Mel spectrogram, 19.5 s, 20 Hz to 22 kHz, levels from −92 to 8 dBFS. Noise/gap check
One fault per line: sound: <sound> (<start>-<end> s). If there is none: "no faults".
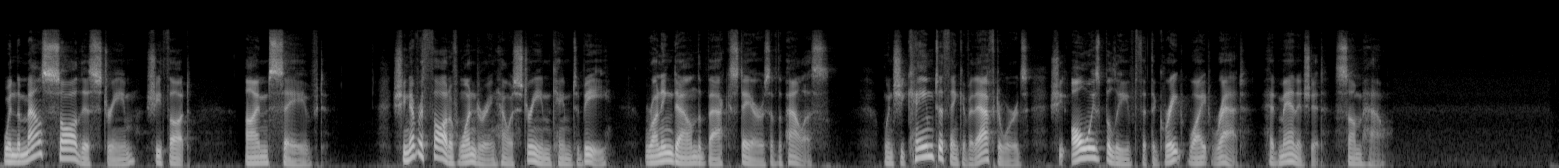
no faults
